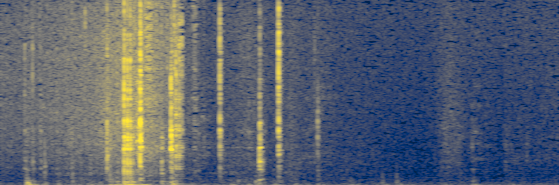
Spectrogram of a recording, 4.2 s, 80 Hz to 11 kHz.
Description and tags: chair sitting 6
By request.
Foley sounds of person sitting in a wooden and canvas folding chair. 6 of 8. You may catch some clothing noises if you boost the levels.
AKG condenser microphone M-Audio Delta AP
chair, creek, foley, sit, soundeffect, wood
